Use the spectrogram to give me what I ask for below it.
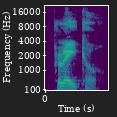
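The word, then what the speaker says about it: Plato: 모든 것에 있어서 핵심은 플레이토. 영어로는 플레이토라고 읽고 우리나라 말로는 플라톤이라고 하죠.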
